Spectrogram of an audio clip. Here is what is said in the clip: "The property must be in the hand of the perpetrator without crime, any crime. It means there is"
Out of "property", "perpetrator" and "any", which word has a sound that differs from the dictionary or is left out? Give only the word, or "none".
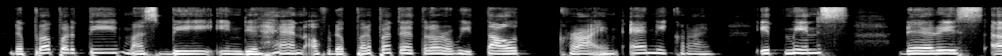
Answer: perpetrator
